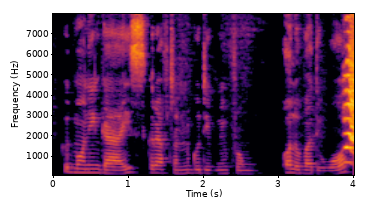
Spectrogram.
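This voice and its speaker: Bright and sharp in tone, a woman speaks with a southwestern Nigerian accent. Her intonation is monotone and flat, and her pace moderate. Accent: Nigerian Yoruba-accented English. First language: Yoruba. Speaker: cooking vlogger. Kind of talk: casual voiceover narration of cooking video. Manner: hesitant, informal.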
